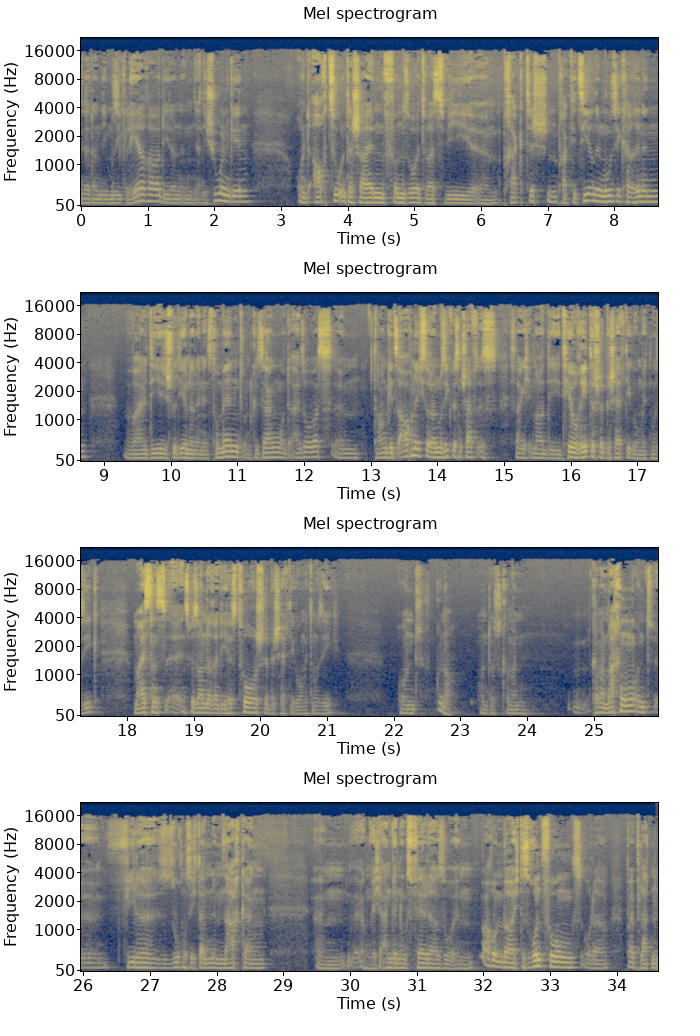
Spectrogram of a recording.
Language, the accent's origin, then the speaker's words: German; Altenburg, Thuringia, Germany; born there; Ich bin gebürtig aus Thüringen, also sozusagen aus einer Kreisstadt namens Altenburg. Und das ist nahe Leipzig, also quasi auch an der sächsischen Grenze. Ja, also eine Ostsozialisation. Ich bin Jahrgang 78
